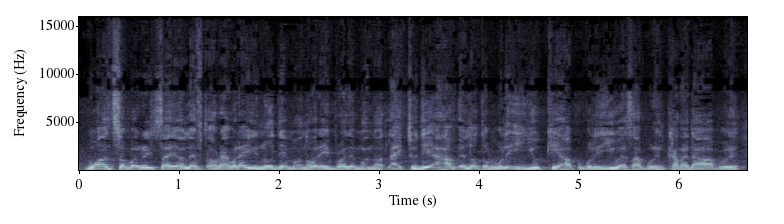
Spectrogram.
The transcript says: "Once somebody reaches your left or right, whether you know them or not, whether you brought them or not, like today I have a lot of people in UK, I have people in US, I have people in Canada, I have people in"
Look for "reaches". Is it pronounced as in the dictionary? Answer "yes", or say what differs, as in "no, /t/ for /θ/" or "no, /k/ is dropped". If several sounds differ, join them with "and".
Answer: no, /z/ is dropped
